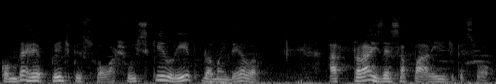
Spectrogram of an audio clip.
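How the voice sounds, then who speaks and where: A man with a fairly high pitch speaks at a moderate pace. His voice is somewhat breathy, with a dark, mellow tone. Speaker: storyteller, channel owner. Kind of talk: storytelling monologue.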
